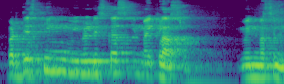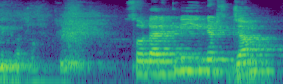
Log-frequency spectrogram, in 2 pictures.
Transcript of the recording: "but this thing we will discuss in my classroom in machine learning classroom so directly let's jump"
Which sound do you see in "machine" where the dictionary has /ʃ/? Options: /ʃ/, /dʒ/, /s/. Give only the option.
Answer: /s/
